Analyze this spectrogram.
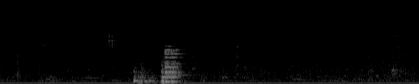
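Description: Clothing rustles and thumps against small clip-on microphones as they are fastened.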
